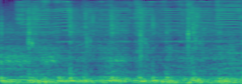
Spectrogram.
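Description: Live band playing an instrumental passage: drums struck in a steady beat over a low, busy bass part.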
